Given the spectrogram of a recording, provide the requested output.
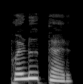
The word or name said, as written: ಪಡತರ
